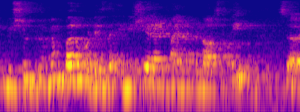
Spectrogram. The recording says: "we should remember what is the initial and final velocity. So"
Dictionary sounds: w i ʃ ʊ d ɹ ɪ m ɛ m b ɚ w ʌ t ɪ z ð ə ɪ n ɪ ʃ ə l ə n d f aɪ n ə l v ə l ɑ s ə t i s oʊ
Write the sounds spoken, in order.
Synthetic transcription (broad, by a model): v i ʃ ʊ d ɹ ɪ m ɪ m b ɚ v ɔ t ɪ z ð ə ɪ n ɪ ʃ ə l ə n d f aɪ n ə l f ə l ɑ s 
